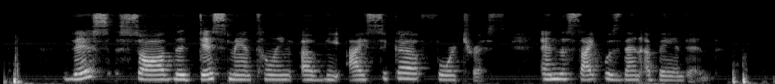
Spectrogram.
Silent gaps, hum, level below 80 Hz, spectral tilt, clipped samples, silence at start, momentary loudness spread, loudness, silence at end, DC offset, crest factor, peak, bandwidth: none; none; -50 dBFS; -4 dB/octave; under 0.1%; 0.05 s; 14 LU; -23 LUFS; 0.2 s; under 0.1%; 20 dB; -4 dBFS; 12 kHz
